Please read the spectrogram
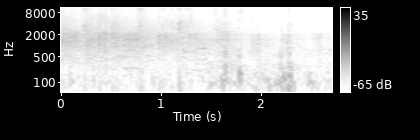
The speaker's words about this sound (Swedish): Jättebra. Tack hörni. En stor applåd.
